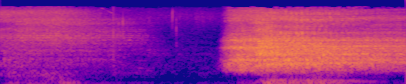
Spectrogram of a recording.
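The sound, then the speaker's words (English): A deep cleansing breath: one loud, airy, breathy exhale lasting about a second, sounding alone after a quieter stretch. “By the way, okay, let's do a cleansing breath.”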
